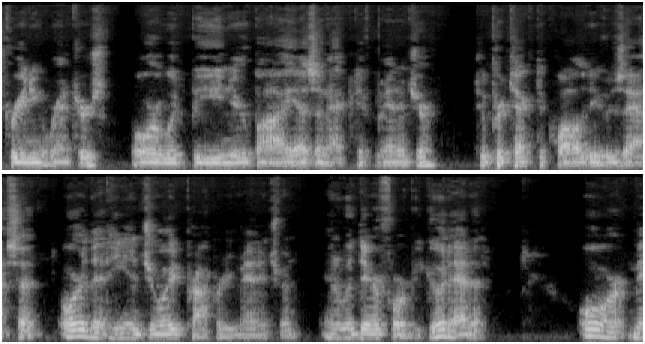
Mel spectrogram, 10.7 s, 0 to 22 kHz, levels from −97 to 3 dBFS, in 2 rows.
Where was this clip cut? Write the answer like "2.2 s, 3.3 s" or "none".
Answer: 1.0 s, 3.1 s, 5.7 s, 7.9 s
